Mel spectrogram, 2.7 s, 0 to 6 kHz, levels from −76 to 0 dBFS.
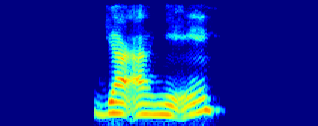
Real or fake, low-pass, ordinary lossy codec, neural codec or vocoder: fake; 5.4 kHz; Opus, 24 kbps; codec, 16 kHz, 2 kbps, FunCodec, trained on Chinese and English, 25 frames a second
